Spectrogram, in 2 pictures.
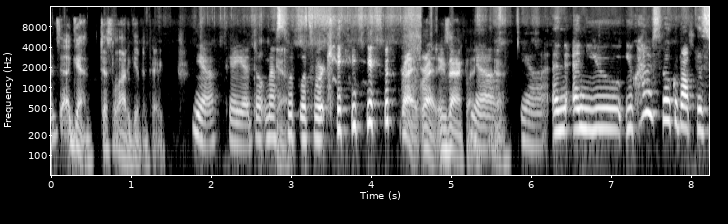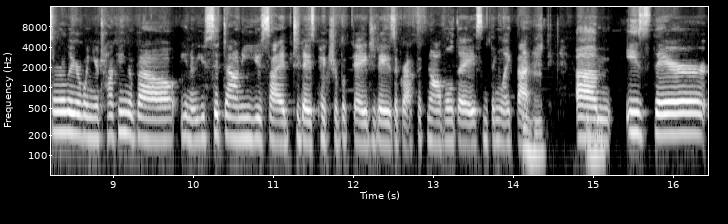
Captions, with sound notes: It's, again, just a lot of give and take. Yes, don't mess with what's working. [laughs] Right. Exactly. You spoke about this earlier when you're talking about you sit down, and you decide today is picture book day, today is a graphic novel day, something like that.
